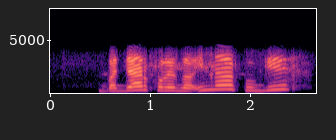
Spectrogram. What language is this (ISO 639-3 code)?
sat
